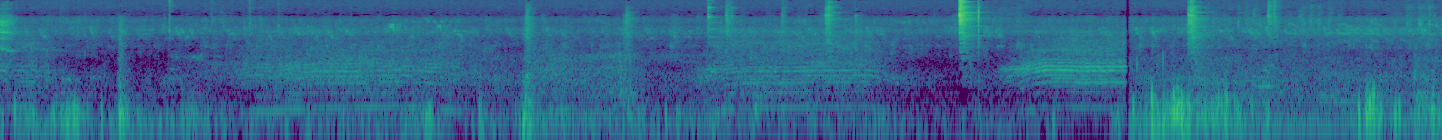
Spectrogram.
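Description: Three drawn-out, level-pitched animal calls, each a second or two long, spaced a few seconds apart. A few sharp knocks from hands working on the wire-mesh cage fall between them; the loudest comes about twelve seconds in.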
